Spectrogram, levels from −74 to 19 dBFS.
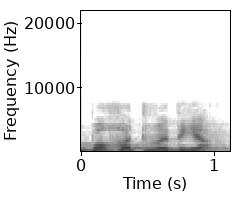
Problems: continuous background conversations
